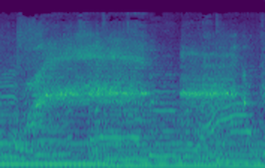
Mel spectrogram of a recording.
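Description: Newborn baby crying in two short, high-pitched wails, over background music.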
